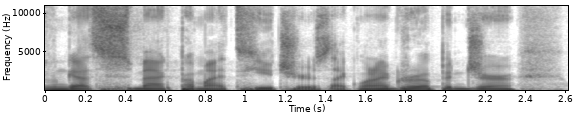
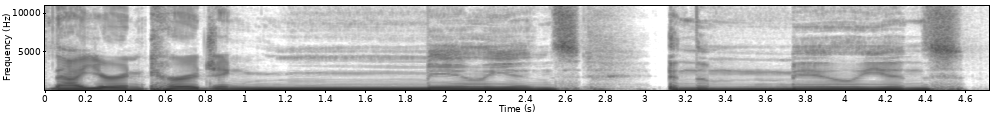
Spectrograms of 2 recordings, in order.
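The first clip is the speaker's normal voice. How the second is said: slow, louder, drawn-out movie-star boom; The Rock impression; 5 semitones higher, 4 dB louder, much slower than usual. Mocking Donald Trump Junior's post, booming like The Rock. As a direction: stretch every word like a wrestler cutting a promo. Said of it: "That's what The Rock reference".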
